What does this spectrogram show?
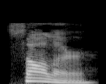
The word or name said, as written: sollar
